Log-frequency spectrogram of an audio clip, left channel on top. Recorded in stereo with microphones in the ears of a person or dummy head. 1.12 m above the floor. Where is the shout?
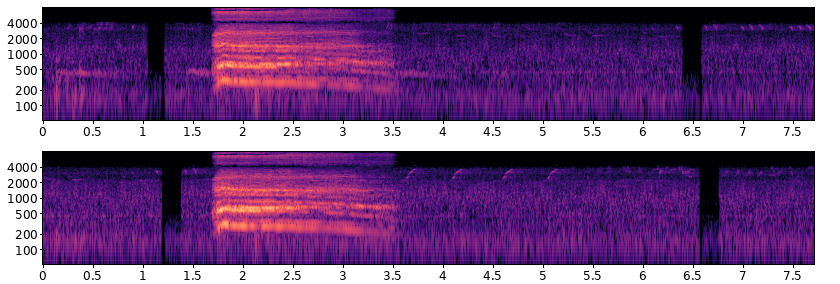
60° left (ahead or behind), 1.0 m; by 3.5 s 25° left (ahead or behind), 2.5 m.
